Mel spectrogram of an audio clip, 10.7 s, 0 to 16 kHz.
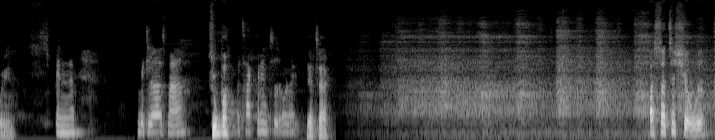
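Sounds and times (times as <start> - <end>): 
speech: 0.0 - 1.4, 2.1 - 5.0, 9.8 - 10.7
heavy breathing in a composed soundtrack: 5.2 - 10.7
steady airy wash: 5.4 - 10.7.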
